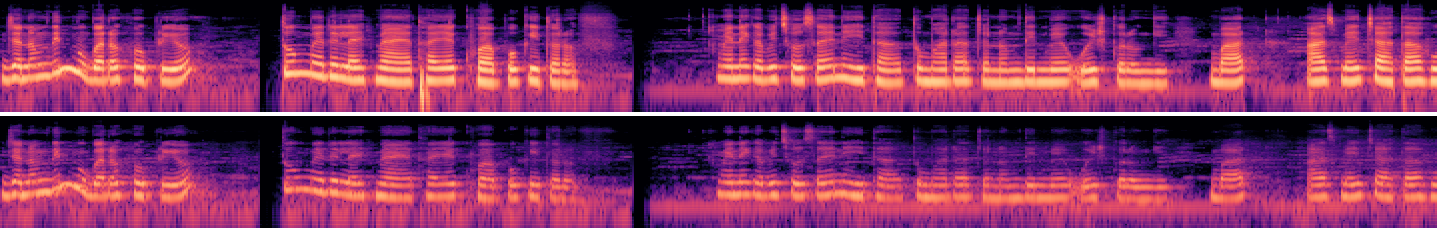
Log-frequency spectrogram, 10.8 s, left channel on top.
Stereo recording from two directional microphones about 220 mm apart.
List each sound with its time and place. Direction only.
0.0 s a woman's voice: 25° left (ahead or behind)
2.0 s a woman's voice: 40° left (ahead or behind)
5.4 s a woman's voice: 40° left (ahead or behind)
9.7 s a woman's voice: 45° left (ahead or behind)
